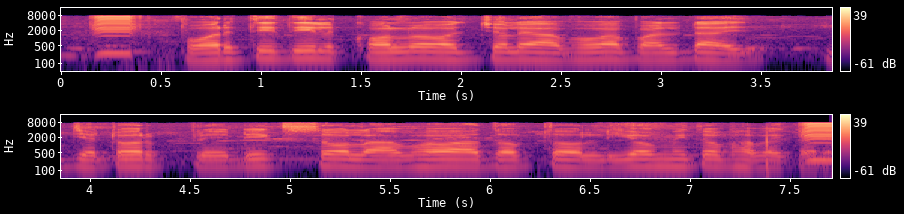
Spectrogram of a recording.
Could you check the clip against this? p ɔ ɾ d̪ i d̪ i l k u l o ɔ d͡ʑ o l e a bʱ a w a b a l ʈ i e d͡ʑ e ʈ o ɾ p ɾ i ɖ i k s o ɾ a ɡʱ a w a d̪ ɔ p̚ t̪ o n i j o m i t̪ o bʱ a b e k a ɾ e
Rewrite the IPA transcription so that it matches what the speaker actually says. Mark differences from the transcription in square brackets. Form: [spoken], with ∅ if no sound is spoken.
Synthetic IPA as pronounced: p ɔ ɾ [t̪] i d̪ i l k [ɔ] l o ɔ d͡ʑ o l e a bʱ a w a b a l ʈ [a] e d͡ʑ e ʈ o ɾ p ɾ [e] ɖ i k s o [l] a [bʱ] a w a d̪ ɔ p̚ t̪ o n i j o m i t̪ o bʱ a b e k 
